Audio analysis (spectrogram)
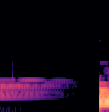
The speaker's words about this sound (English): Woodstock Chimes, the world's favorite wind chime.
